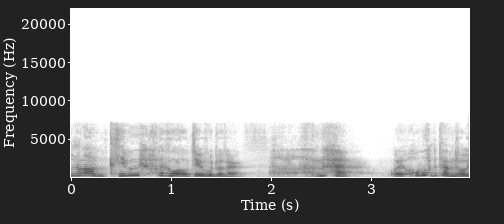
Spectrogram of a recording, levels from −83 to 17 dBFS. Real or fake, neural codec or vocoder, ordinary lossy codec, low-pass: fake; codec, 16 kHz in and 24 kHz out, 0.6 kbps, FocalCodec, streaming, 2048 codes; none; 7.2 kHz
